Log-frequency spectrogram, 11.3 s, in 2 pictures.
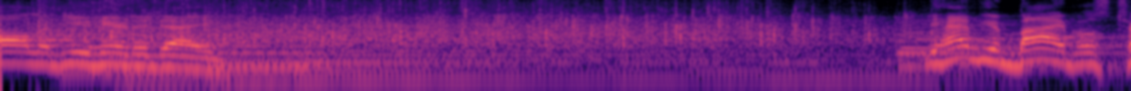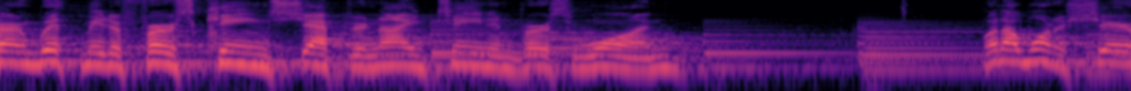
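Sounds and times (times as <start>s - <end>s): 
speech: 0.0s - 1.3s, 4.5s - 9.2s, 10.6s - 11.3s
congregation at First Pentecostal Church applauding: 0.0s - 5.3s.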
